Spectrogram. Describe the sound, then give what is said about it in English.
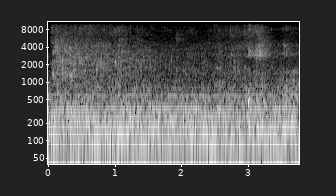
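Five cups of water pour steadily into a container while making lemonade, a continuous splashing rush that fills the whole few seconds without a break, no voices over it. “And then we have 5 cups of water.”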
